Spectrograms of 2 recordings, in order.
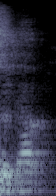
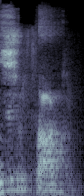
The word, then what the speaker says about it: Sasaki: Well, and that's Sadaka, can't pronounce it, Sadaka, can't pronounce. That signage that was the. Sasaki, yes.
